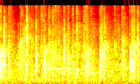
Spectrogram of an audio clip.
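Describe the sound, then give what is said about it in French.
Applause from an audience at a municipal meeting, many overlapping claps in a brisk, uneven patter across a short burst. “On peut les applaudir.”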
